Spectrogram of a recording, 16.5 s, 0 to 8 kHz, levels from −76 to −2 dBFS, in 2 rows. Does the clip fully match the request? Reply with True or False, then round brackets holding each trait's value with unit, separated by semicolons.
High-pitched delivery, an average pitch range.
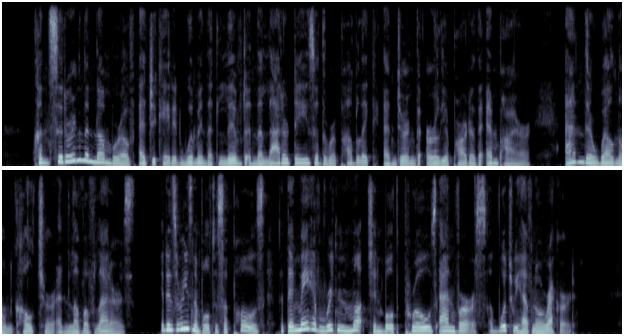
False (160 Hz; 4.6 semitones)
